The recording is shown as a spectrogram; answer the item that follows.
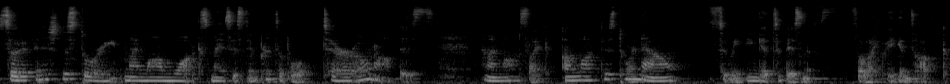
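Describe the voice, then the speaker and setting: A woman's fairly low voice at a fairly quick pace with very wide pitch swings, amid audible room echo and noticeable background noise. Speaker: social media storyteller. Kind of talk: casual storytelling. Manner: quiet.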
